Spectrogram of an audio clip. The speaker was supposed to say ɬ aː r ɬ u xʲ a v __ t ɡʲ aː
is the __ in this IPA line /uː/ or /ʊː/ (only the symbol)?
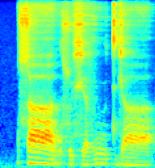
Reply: uː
